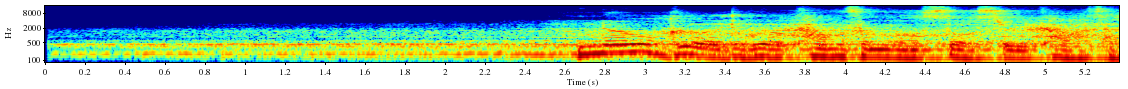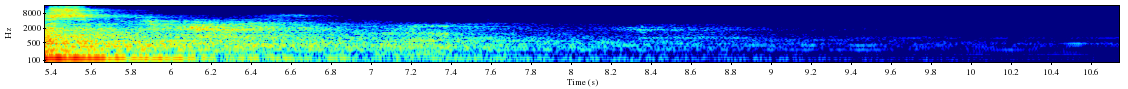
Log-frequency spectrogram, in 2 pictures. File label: Female; Karthus; en US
